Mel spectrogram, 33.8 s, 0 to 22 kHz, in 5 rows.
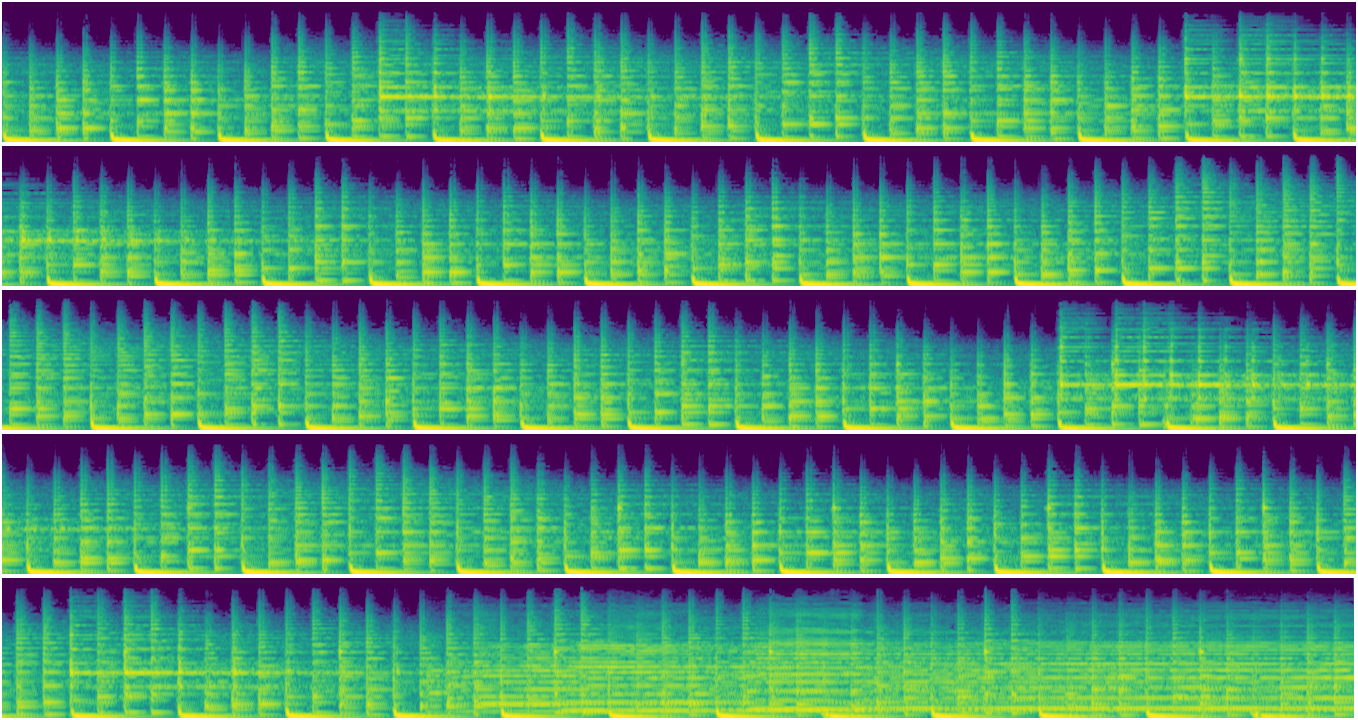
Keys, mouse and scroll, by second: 4.7-7.2 middle drag, 8.2-9.4 scroll down 2, 9.4 Tab, 10.4 Tab, 11.6 ctrl+z, 19.0-19.4 scroll down 1, 19.4-19.9 scroll up 1, 19.9-21.8 scroll down 1.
